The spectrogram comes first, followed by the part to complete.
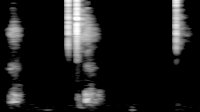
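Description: Three faint, short clicks spread across a pause, with near silence between them.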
